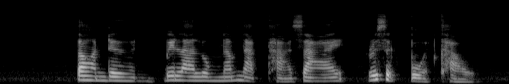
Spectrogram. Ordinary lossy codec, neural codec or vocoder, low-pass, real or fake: none; none; 10.8 kHz; real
